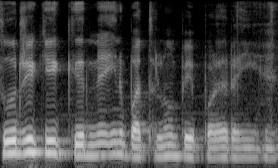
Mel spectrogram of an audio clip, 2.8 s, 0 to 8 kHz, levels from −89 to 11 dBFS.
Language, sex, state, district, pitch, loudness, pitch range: Hindi, male, Jharkhand, Deoghar, 145 Hz, -17 LUFS, 130-170 Hz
